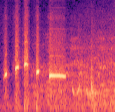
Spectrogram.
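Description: A voice imitates a woman whistling during a joke, with four quick bright whistled notes and one longer held note, then soft chuckling and murmurs.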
